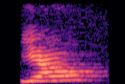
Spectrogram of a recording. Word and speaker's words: 腰: 腰. Look, we have four tongues in Chinese. 1, 2, 3, 4. This one is the first one. So you must read it higher. 腰. 腰.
